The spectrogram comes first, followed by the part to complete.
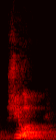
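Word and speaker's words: Síle: Oh, Sheila.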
